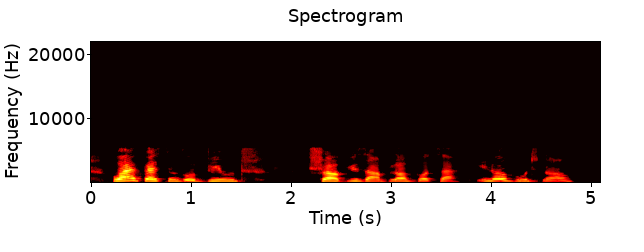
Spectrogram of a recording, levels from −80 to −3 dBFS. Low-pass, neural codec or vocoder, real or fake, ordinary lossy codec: 5.4 kHz; codec, 16 kHz, 2 kbps, FreqCodec, larger model; fake; none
